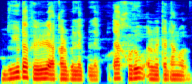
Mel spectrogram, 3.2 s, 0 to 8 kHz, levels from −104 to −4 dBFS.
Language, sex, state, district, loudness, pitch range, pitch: Assamese, male, Assam, Sonitpur, -16 LUFS, 110-130 Hz, 120 Hz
